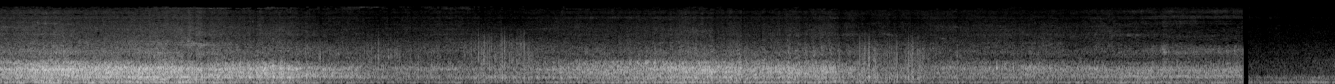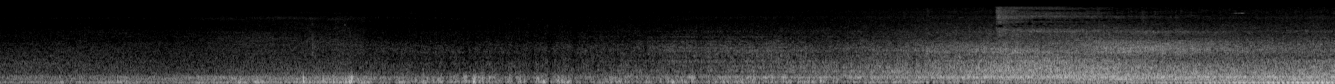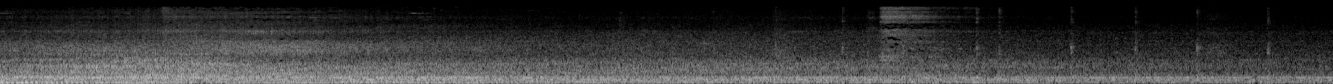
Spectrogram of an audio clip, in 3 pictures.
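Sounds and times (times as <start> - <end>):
diesel train engines and wheels: 0.0 - 40.0
high air hisses: 22.1 - 25.2, 28.1 - 30.2, 35.4 - 36.9.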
